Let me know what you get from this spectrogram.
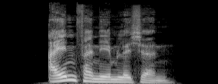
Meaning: inflection of einvernehmlich: 1. strong genitive masculine/neuter singular 2. weak/mixed genitive/dative all-gender singular 3. strong/weak/mixed accusative masculine singular 4. strong dative plural
- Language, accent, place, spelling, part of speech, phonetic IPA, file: German, Germany, Berlin, einvernehmlichen, adjective, [ˈaɪ̯nfɛɐ̯ˌneːmlɪçn̩], De-einvernehmlichen.ogg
